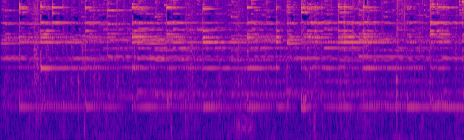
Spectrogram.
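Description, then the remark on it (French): Many cowbells on a herd of cows clang and jingle continuously as the herd moves, with overlapping metallic tones ringing at an irregular, steady pace and no talking. “Il en manque pas de vache.”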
